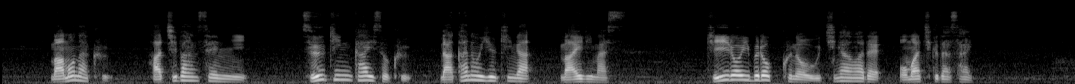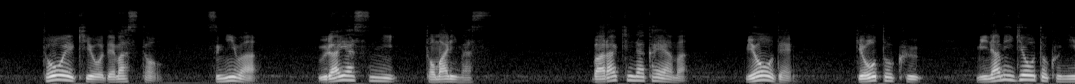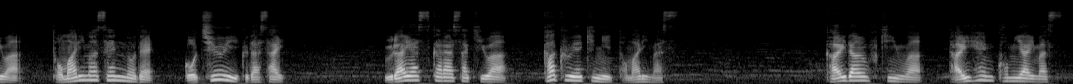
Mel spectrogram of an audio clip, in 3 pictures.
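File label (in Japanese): 接近放送 男声, 通勤快速 中野行き (混雑付帯); 収録者:こたけ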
